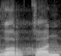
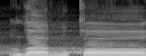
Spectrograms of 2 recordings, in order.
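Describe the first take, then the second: First: The word ends with an n sound. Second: The word ends with a long a vowel. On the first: The speaker calls it wrong. "bukan gharqan" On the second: The speaker calls it right. "tapi gharqa"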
